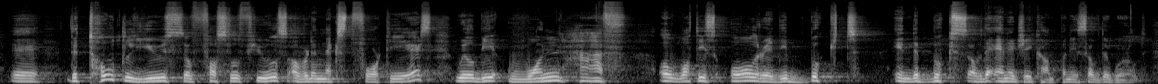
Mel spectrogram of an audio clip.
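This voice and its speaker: Against noticeable background noise, a man talks slowly-ish at a fairly high pitch with ordinary pitch variation. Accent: Norwegian. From Norway. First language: Norwegian. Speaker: professor. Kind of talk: lecture. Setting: lecture hall with audience. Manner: hesitant, many fillers.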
